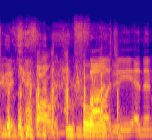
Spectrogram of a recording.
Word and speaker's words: ufology: Pronounced ufology.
